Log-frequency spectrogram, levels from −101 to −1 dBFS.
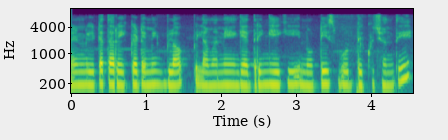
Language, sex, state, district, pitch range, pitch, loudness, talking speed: Odia, female, Odisha, Khordha, 185-195 Hz, 190 Hz, -17 LUFS, 145 wpm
